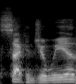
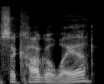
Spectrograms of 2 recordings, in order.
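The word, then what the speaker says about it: Sacagawea: Uh the funny thing is I I had a teacher once who was very clear once that you would actually pronounce her name Sak Chicagoa.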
